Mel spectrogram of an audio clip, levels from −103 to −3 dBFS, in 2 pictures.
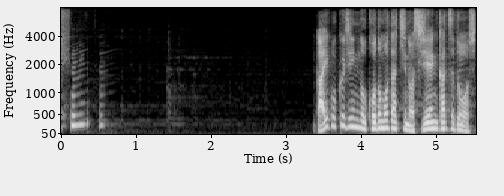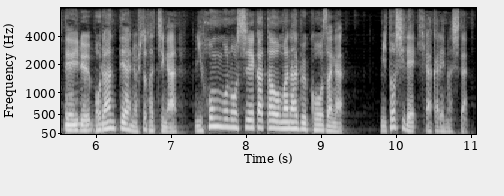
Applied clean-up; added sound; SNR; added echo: neural mask model DeepFilterNet 3.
